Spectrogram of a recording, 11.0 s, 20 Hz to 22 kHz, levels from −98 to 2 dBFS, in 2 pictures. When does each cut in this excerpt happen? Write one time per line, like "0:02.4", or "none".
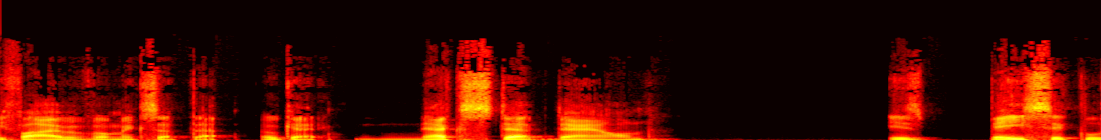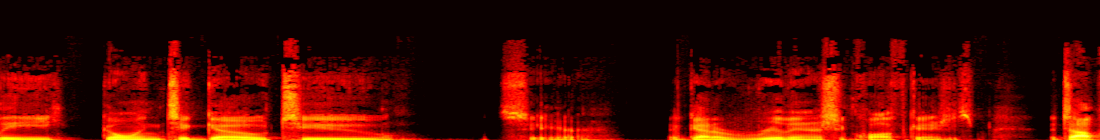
0:05.9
